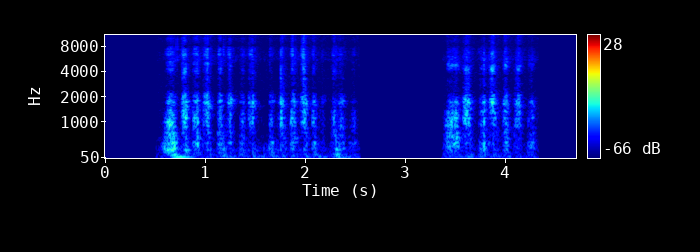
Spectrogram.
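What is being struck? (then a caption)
Paper scratchcard with latex coating. A coin scratches the latex coating off the symbol panels of a thin paper Black Pearl scratchcard resting on a dark wooden table. Quick, rhythmic rasping strokes come in two bursts, a longer run of about two seconds, then a brief silence and a shorter run of about one second.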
